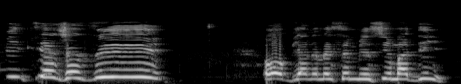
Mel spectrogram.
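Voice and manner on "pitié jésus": crying out for mercy. Shown as a demonstration. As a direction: shout to Jesus for pity. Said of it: "Tu peux crier".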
